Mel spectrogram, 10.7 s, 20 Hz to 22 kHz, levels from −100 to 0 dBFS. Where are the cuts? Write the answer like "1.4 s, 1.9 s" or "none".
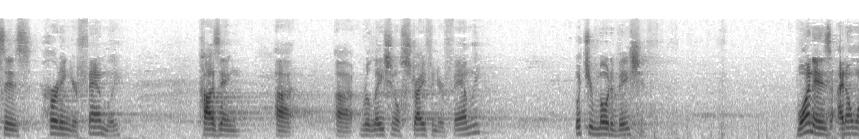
none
